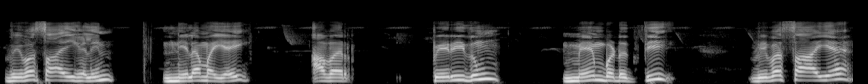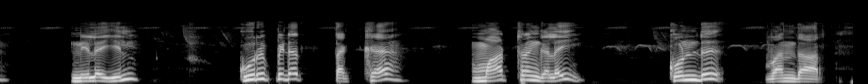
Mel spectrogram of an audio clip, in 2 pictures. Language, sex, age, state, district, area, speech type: Tamil, male, 18-30, Tamil Nadu, Nagapattinam, rural, read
